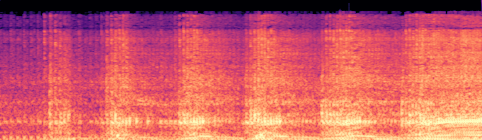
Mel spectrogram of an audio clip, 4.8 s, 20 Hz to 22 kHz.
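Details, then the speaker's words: 2016 Yamaha XMAX 250 scooter, exhaust with no leak but very noisy, revved in bursts: loose tinny rattle rising with each rev over the exhaust note, possibly broken internal baffles; rattling exhaust when revving. "belli egzoz sesi bu şekilde kaçağım yok ama bayağı gürültülü"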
